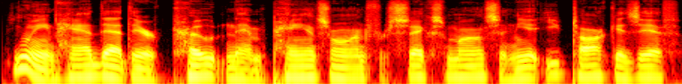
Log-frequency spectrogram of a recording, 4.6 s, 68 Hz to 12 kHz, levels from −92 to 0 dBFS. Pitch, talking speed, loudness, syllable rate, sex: 100 Hz, 250 wpm, -17 LUFS, 4.5 syllables/s, male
